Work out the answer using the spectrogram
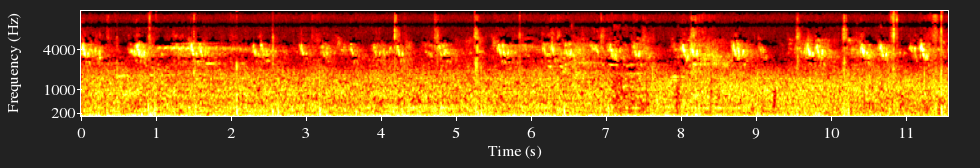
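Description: Small birds chirping, short high notes repeated several times a second, over a steady low rumble of wind on the microphone.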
